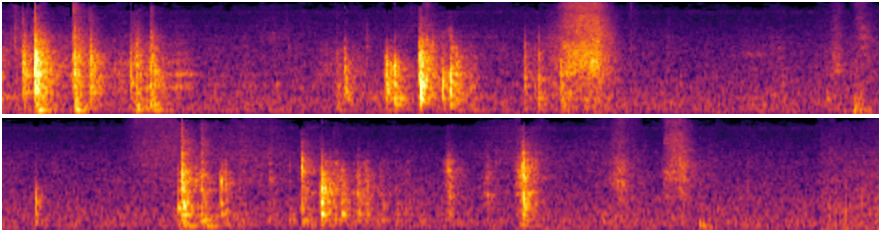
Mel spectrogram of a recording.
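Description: Laptop power cord and adapter being handled and plugged in: scattered rustles, clicks and light knocks of cable and plugs against a wooden table, in several short spells of a second or so with quiet between.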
